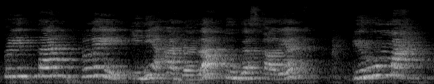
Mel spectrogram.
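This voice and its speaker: An Indonesian-accented woman teaches in a very high, slow voice. Her English is simple and halting. The recording is distant and heavily echoing, as in a bare room. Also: expressive. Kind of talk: classroom teaching. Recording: echoey room from afar, faint noise.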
